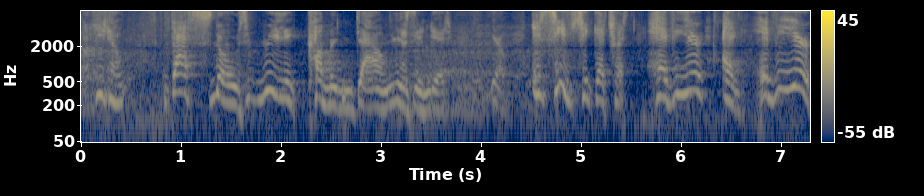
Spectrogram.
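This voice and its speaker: Using a put-on character voice, a woman speaks high in pitch with a gentle tone, very wide pitch swings and a fairly slow pace, over clear background noise. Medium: stage play. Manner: gentle, folksy.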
